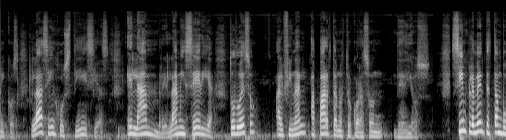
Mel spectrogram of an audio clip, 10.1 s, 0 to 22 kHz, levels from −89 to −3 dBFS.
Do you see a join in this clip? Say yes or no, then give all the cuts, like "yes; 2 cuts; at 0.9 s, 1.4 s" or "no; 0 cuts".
yes; 3 cuts; at 2.5 s, 6.2 s, 9.0 s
